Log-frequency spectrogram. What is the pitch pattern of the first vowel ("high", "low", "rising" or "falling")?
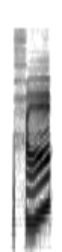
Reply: rising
